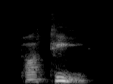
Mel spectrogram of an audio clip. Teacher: the emphasis is more on the second syllable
